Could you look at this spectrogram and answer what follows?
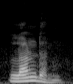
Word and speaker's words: London: But another city London, you know is stressed on the initial syllable.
